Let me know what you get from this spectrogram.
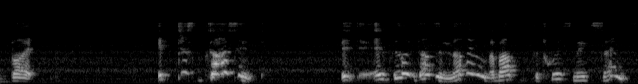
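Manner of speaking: high-pitched, incredulous complaint; exasperated rant. Real, not acted. Reviewer ranting that the twist makes no sense, exasperated. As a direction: let real frustration push your pitch way up. Trying not to get pissed, ranting.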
